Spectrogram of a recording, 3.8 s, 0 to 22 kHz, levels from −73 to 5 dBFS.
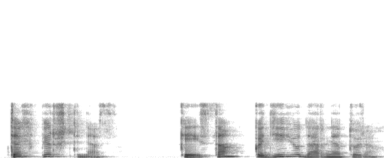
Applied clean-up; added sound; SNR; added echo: neural mask model Resemble Enhance denoiser.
